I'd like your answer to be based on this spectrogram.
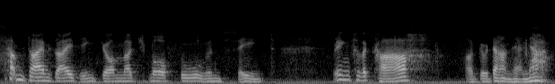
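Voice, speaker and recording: An actress playing a sharp-tongued, stubborn older village woman with an English accent, imperious and sardonic, in a radio drama. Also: sits low, normal speed, slight background noise. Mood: bitter. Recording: dull, band-limited radio drama recording.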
